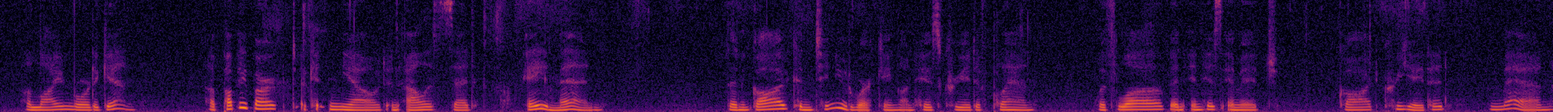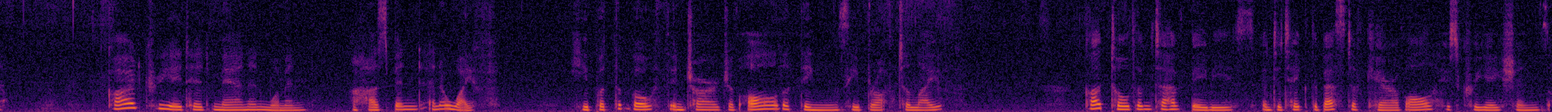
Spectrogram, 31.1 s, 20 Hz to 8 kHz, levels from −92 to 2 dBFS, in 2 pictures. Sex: female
